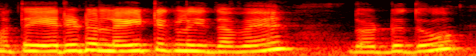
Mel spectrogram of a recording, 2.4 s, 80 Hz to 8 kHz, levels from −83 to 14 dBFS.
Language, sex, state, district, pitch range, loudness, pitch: Kannada, female, Karnataka, Bangalore, 270-305 Hz, -14 LUFS, 280 Hz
